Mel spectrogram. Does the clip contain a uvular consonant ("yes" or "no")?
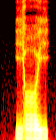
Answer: no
